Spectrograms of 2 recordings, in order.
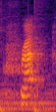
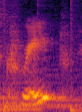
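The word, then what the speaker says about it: crêpe: on all the creps by the way it's pronounced crep in America for some reason I was always taught that it's crepe but it's crep so I can't have any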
